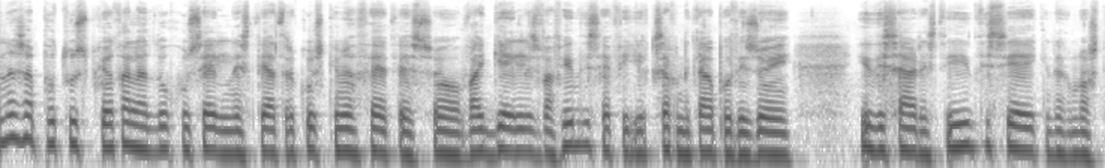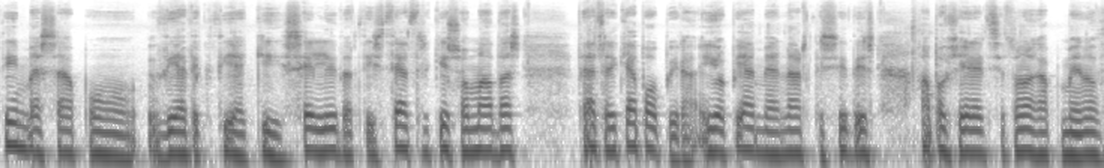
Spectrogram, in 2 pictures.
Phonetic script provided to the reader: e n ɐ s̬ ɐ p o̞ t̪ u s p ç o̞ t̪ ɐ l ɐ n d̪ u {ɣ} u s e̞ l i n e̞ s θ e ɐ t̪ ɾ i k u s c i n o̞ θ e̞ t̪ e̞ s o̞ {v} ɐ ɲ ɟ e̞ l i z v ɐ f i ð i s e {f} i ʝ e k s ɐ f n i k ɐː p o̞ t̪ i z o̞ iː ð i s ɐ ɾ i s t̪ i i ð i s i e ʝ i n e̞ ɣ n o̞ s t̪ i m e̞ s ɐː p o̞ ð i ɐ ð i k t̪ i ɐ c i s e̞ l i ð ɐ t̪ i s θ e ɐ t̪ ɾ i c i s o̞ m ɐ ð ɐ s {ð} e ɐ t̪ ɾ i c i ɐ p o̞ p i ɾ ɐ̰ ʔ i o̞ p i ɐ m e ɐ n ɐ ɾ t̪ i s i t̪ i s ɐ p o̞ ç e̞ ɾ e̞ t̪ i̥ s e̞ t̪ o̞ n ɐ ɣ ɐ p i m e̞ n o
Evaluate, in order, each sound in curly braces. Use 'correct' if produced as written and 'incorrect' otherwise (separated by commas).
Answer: incorrect, correct, correct, incorrect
